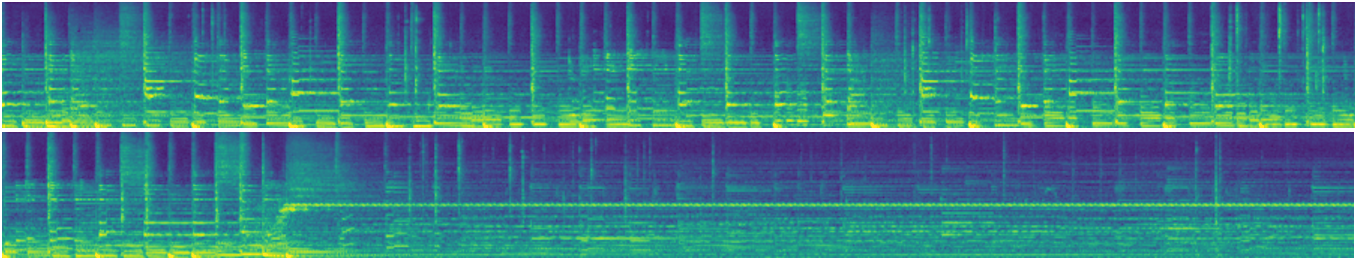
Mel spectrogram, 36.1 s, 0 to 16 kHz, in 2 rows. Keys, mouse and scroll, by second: 3.0-4.6 shift+drag, 4.6-12.4 alt+drag, 14.0-16.6 alt+drag, 16.6 shift+click, 17.9-19.4 alt+drag, 19.4-25.9 alt+drag, 26.5 click, 34.3-36.0 alt+drag.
